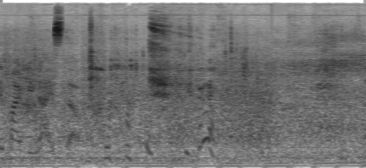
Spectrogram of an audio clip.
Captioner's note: laughing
